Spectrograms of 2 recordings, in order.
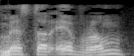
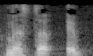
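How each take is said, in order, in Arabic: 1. يُقال الاسم مختصراً، حُذف المقطع الأوسط. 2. لم يبقَ إلا المقطع الأول من الاسم. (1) "الآن الكلمة أصبحت في الستين" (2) "ماتت"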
